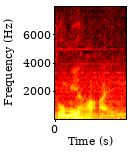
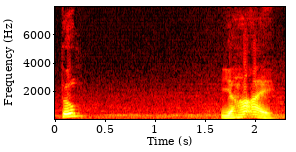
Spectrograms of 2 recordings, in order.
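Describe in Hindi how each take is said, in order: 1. यह प्यार और कोमल लहजे में लगता है। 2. यह हैरान लगता है, पहले शब्द के बाद रुकता है। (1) "आपको प्यार से बोलना है" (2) "शॉक में बोलूं ... मैंने तुम बोलने के बाद थोड़ा पॉज लिया"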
